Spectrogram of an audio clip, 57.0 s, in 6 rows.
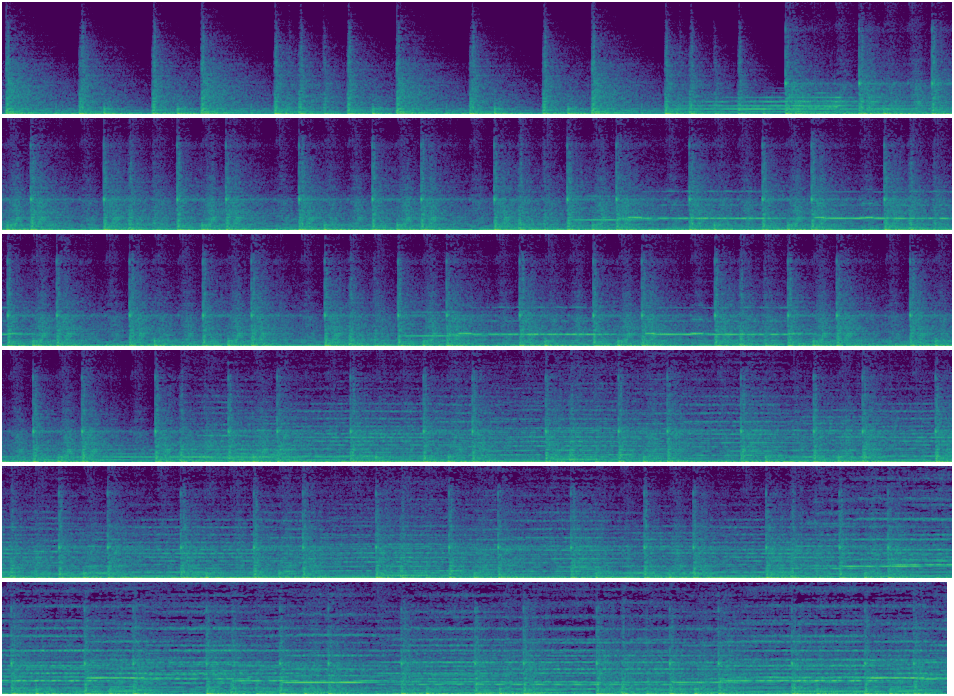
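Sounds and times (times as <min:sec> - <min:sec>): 
music: 0:00.0 - 0:56.9.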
